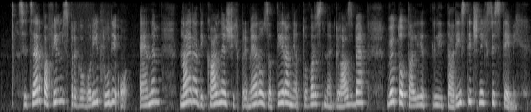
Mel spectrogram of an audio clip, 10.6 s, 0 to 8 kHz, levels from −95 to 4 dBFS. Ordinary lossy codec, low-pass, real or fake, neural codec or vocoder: none; 7.2 kHz; real; none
